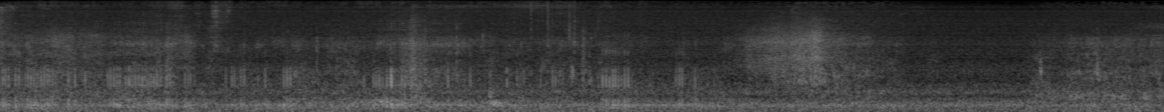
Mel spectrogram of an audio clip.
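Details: Pet cat being groomed purrs in a steady low rumble, joined by brushing rasps, including a longer, louder brushing sweep around the middle.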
